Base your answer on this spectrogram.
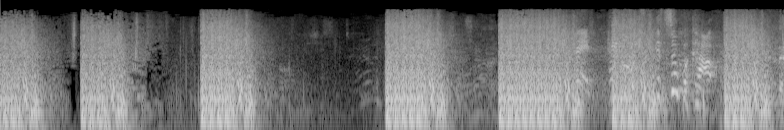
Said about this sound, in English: all of a sudden they hear that gun, that friggin' RoboCop gun that...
